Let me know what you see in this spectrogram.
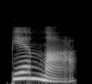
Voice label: "bian1ma3", Chinese; cyberchinese

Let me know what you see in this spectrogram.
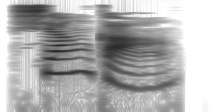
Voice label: "香港" xiang gang, chinese; cyberchinese

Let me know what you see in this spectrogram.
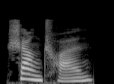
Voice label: "上传" shang chuan, chinese; cyberchinese

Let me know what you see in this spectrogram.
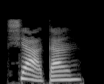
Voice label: "下单", Chinese; xia dan

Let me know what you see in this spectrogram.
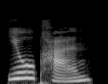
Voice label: "you1pan2", Chinese; cyberchinese

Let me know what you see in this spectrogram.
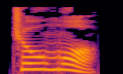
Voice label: "周末" zhou mo, chinese

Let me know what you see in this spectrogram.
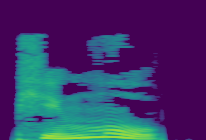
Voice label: "ping2mu4", Chinese; cyberchinese

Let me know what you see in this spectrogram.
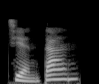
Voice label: "简单", Chinese; jian dan

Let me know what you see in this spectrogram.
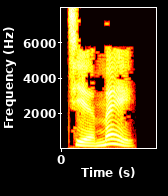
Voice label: "姐妹" jie mei, chinese

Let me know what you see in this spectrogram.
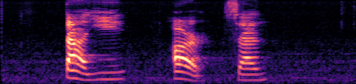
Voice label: "大一二三" da yi ersan, chinese; cyberchinese

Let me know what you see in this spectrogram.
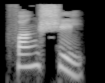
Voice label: "方式" fang shi, chinese; cyberchinese

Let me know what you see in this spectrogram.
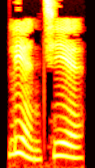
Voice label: "lian4jie1", Chinese; cyberchinese

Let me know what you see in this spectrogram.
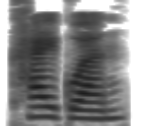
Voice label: "kai1guan1", Chinese; cyberchinese

